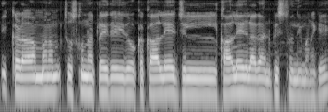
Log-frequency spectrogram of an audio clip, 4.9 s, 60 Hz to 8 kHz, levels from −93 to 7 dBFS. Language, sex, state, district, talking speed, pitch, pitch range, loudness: Telugu, male, Andhra Pradesh, Annamaya, 120 wpm, 135 Hz, 130-140 Hz, -14 LUFS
